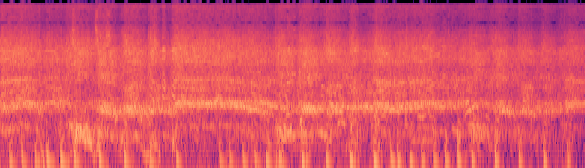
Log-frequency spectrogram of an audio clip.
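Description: A large crowd of football supporters chants in unison, a loud, sustained rhythmic roar with regular pulsing beats of voices repeating a refrain throughout.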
